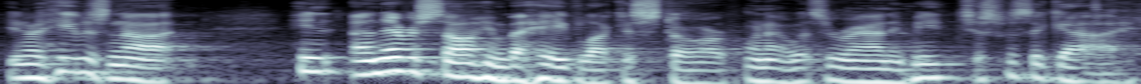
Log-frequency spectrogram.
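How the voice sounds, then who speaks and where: A man's voice: mid-range voice, brisk. An older man, a singer-songwriter, chatting casually and earnestly as an interview guest on stage. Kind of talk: casual onstage interview chat. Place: stage of a live music show. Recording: reverberant hall, music behind.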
